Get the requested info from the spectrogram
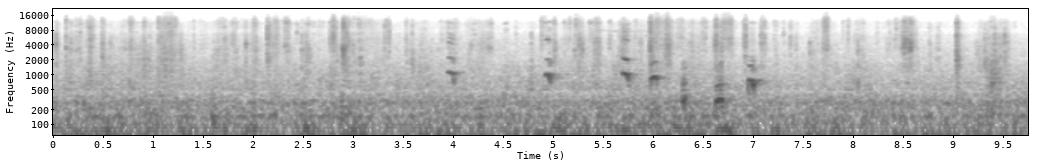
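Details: Rough Collie puppies, 26 days old, giving a cluster of soft, high whimpers and short squeaks midway through, several in quick succession, over a steady low hum with scattered clicks and rustling.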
